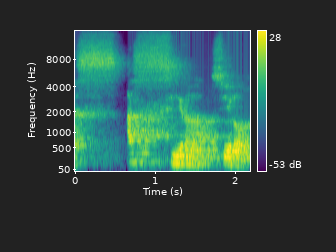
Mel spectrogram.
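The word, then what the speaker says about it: صراط: Ada juga yang membaca dengan apa? As-sirat dengan sin kecil ya.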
